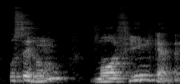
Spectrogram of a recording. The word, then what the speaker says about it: morpheme: इसको हम अगर प्रोनाउंस करें तो इसको मॉर्फीम कहेंगे।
